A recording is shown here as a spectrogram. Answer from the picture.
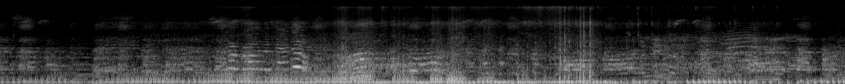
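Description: Indistinct voices over music, with a steady low hum underneath.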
